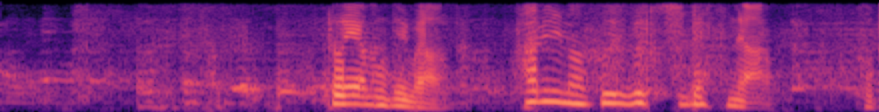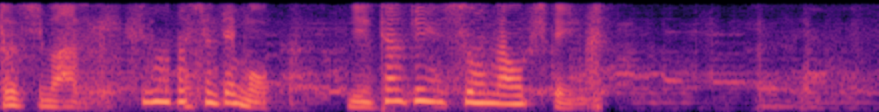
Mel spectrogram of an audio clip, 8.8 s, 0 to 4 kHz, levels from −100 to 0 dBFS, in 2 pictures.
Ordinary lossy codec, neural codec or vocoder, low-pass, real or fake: none; codec, 16 kHz in and 24 kHz out, 0.6 kbps, FireRedTTS-2 codec; 3.6 kHz; fake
